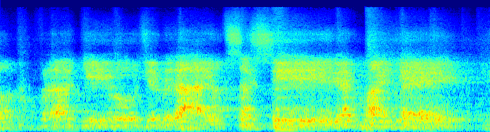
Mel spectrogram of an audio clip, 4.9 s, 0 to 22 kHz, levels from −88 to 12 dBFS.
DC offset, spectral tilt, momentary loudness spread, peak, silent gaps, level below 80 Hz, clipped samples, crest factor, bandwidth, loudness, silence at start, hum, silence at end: under 0.1%; -3.5 dB/octave; 7 LU; -2 dBFS; none; -50 dBFS; under 0.1%; 18 dB; 17.5 kHz; -19 LUFS; 0 s; none; 0 s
